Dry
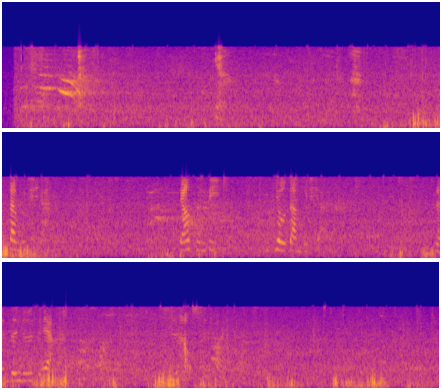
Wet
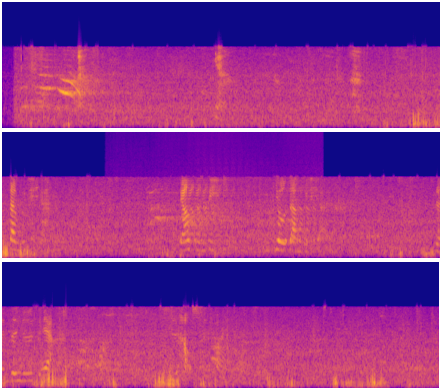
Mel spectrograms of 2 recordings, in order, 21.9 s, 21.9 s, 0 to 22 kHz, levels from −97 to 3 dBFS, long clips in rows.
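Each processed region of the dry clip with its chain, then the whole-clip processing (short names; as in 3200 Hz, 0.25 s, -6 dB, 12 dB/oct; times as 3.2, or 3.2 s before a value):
8.9–12.65 de-hum 46.26 Hz, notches 21 + lo-fi delay 0.116 s, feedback 80%, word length 7-bit, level -13 dB
whole clip: HPF 130 Hz 12 dB/oct; dynamic EQ 270 Hz, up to -4 dB, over -37 dBFS, Q 1; gain +3 dB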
